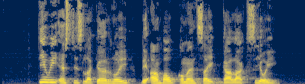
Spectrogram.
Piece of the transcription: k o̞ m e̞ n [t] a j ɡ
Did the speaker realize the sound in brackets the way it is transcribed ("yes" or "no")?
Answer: no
